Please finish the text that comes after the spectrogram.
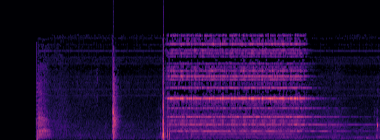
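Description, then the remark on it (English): A couple of sharp knocks, then a bell is struck once and rings out with bright, shimmering overtones that hold steady for about two seconds before fading away. “There is the bell, and we're off and running.”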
